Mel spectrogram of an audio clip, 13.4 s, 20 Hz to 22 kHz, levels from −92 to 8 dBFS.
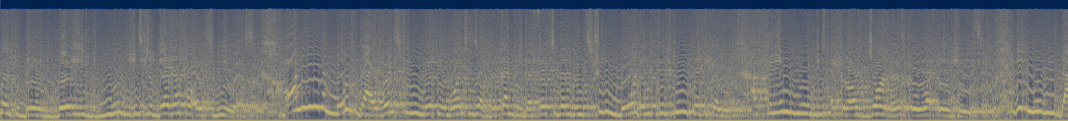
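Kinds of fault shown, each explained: Stuck bit, throughout the clip: the sound carries a harsh, buzzy distortion from start to finish, and quiet stretches fill with a gritty noise floor instead of falling silent. This is likely one data bit held fixed at 0 or 1 by a broken line or converter. Roughly half the samples are pushed off by that bit's weight, a step of around -15 dBFS, in a pattern that follows the waveform. That step is high enough to make the noise in pauses clearly audible.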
